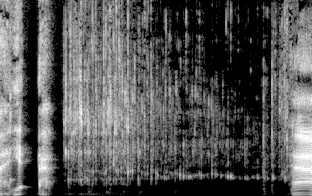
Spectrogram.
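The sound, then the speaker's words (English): Bacardi rum is poured steadily into a glass for about three seconds, a trickling splash between short bursts of voice at the start and end. “That sounded like a pour right oh there.”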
